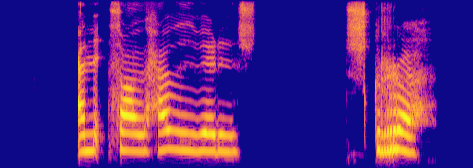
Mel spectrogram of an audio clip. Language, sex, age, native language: Icelandic, male, 8, Icelandic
